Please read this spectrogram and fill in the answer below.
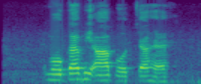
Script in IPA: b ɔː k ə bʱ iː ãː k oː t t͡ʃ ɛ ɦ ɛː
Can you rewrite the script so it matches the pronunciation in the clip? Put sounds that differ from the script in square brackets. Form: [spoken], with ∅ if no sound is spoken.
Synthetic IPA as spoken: [m] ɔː k [a] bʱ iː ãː [p] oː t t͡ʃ [a] ɦ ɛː

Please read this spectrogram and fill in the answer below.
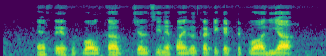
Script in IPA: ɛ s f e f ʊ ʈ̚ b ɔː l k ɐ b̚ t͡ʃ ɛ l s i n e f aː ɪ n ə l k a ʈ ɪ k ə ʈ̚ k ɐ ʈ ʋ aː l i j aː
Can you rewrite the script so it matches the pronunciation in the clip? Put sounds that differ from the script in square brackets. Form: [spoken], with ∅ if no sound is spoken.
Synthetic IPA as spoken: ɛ [∅] f e f ʊ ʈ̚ b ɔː l k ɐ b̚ t͡ʃ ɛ l s i n e f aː ɪ n ə l k a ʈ ɪ k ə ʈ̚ k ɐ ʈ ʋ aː l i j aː

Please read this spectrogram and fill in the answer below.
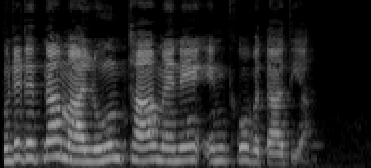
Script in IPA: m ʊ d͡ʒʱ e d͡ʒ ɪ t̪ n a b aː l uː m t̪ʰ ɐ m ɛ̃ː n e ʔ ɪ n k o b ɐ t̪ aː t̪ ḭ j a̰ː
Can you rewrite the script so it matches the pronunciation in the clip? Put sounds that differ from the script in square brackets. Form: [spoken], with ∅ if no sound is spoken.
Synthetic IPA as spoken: m ʊ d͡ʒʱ e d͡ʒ ɪ t̪ n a [m] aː l uː m t̪ʰ [a] m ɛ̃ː n e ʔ ɪ n k o b ɐ t̪ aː [d̪] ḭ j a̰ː

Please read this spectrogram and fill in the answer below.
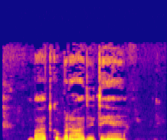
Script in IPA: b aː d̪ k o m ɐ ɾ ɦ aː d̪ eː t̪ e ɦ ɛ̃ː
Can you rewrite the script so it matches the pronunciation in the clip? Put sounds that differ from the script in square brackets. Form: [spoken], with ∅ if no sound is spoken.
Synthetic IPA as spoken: b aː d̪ k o [b] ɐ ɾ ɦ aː d̪ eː t̪ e ɦ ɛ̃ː

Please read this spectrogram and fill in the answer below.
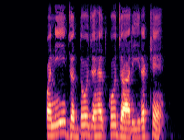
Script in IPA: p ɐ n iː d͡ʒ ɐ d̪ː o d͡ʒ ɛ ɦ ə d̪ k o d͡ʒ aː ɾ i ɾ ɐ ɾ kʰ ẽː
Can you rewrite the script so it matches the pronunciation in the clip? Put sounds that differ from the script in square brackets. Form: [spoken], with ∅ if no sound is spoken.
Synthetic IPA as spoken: p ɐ n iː d͡ʒ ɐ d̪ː o d͡ʒ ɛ ɦ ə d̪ k o d͡ʒ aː ɾ i ɾ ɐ [∅] kʰ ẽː

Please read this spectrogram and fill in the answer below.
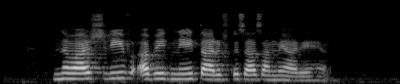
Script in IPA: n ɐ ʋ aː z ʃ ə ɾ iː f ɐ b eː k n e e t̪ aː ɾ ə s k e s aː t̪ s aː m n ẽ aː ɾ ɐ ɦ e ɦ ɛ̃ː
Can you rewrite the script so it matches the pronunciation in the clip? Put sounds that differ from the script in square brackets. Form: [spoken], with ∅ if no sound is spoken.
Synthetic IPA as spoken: n ɐ ʋ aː z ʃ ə ɾ iː f ɐ b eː k n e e t̪ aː ɾ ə [f] k e s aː t̪ s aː m n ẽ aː ɾ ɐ ɦ e ɦ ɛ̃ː

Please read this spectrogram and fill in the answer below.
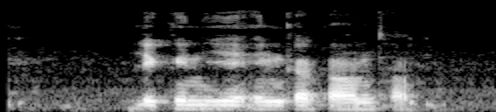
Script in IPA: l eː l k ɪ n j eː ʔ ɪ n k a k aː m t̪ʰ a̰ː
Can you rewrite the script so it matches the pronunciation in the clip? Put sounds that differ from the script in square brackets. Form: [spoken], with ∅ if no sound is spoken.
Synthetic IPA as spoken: l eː [∅] k ɪ n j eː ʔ ɪ n k a k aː m t̪ʰ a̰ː

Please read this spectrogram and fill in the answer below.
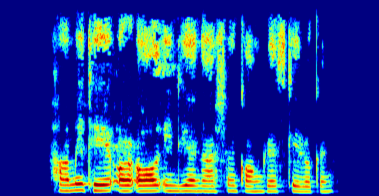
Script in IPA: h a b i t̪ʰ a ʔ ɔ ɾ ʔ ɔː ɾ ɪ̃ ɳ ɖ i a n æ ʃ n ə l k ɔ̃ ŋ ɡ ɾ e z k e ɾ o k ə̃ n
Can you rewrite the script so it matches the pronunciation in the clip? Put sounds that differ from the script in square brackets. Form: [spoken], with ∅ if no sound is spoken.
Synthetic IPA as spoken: h a [m] i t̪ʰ [e] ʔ ɔ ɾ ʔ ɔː [l] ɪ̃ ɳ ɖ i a n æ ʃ n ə l k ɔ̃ ŋ ɡ ɾ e [s] k e ɾ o k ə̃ n

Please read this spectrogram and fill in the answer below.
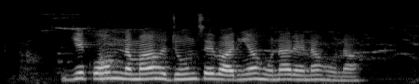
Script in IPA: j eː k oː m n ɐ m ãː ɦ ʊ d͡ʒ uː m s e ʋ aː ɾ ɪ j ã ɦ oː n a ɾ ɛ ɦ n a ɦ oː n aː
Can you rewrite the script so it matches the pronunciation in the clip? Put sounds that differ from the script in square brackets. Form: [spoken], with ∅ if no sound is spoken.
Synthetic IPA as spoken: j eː k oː m n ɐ m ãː ɦ ʊ d͡ʒ uː m s e ʋ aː ɾ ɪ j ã ɦ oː n a ɾ ɛ ɦ n a ɦ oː n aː

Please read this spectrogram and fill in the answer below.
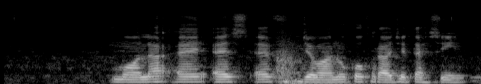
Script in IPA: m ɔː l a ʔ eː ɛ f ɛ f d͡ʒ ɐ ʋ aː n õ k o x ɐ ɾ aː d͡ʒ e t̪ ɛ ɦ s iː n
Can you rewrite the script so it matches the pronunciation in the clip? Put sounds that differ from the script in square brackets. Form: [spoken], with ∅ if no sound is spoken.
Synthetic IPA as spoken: m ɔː l a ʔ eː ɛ [s] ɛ f d͡ʒ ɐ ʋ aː n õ k o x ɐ ɾ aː d͡ʒ e t̪ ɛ ɦ s iː n

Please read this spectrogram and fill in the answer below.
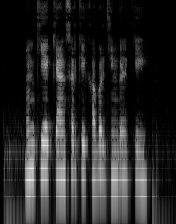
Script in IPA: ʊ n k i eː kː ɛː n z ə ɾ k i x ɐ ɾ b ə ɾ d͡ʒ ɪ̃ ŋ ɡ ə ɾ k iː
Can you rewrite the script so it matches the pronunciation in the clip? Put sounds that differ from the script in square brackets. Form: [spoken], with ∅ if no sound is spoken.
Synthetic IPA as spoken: ʊ n k i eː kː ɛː n [s] ə ɾ k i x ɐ [∅] b ə ɾ d͡ʒ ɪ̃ ŋ ɡ ə [l] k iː

